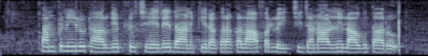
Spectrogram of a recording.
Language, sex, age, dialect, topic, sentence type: Telugu, male, 25-30, Southern, banking, statement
